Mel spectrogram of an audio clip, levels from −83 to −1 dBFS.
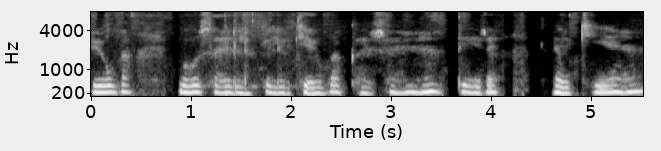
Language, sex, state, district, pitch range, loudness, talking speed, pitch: Hindi, female, Bihar, Araria, 210-230 Hz, -15 LUFS, 120 wpm, 225 Hz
